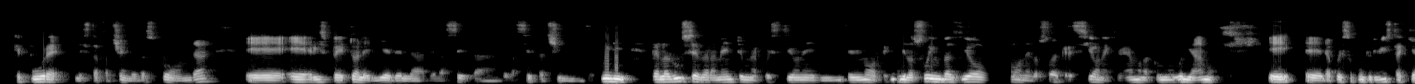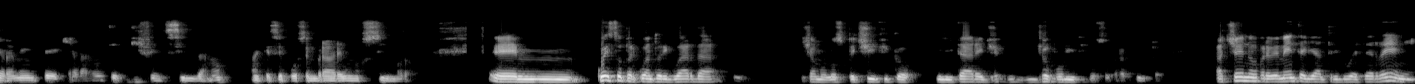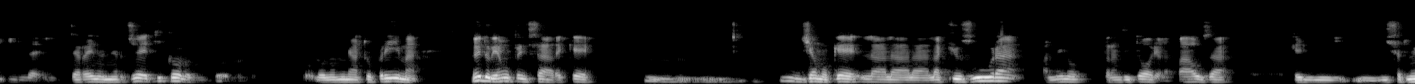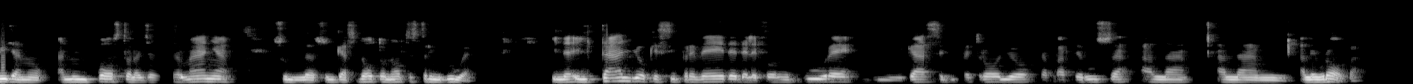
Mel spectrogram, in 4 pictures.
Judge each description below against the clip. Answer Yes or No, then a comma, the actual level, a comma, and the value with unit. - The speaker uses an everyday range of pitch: Yes, average, 3.6 semitones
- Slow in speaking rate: No, average, 140 wpm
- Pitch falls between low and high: No, low, 120 Hz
